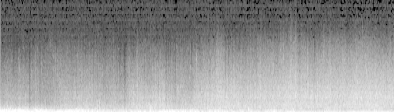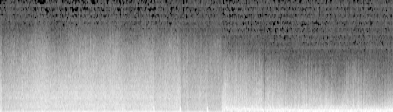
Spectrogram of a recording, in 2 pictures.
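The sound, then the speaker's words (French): A heavy, continuous rumble of thunder and storm rolls on at high volume, a dense, deep roar that barely lets up from start to finish, with no voices. “Tout à coup, le tonnerre, l'orage éclate.”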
